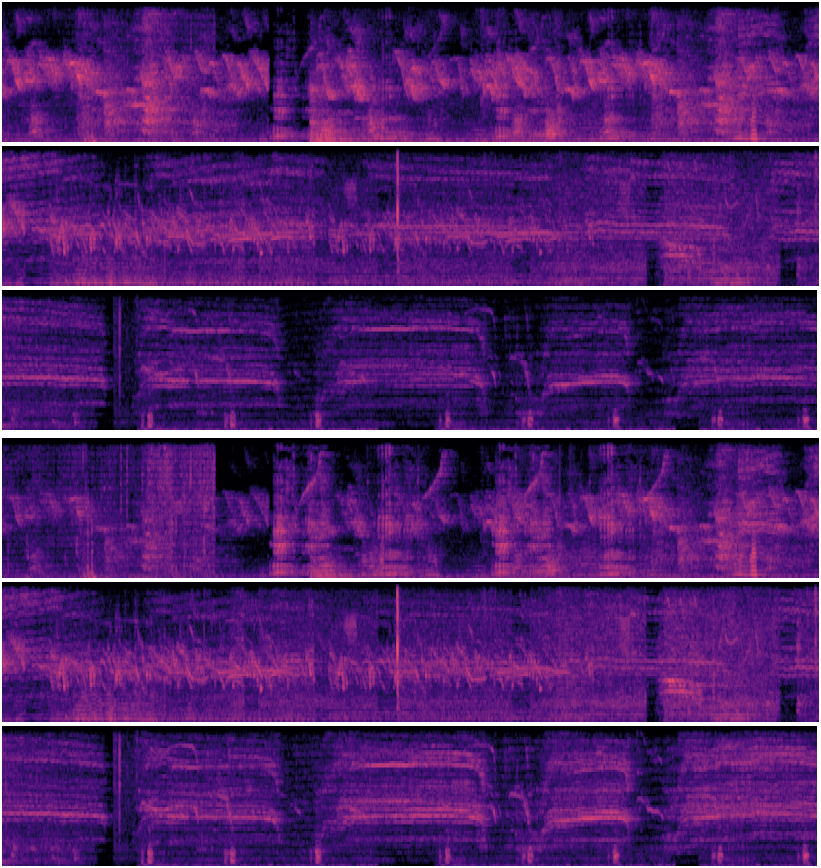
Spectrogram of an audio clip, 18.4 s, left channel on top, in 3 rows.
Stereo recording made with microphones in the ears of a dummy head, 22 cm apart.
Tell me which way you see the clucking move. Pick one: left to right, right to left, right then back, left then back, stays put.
left to right.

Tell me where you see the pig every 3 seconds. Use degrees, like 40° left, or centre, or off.
60° right, 40° right, centre, centre, 20° right, 40° right.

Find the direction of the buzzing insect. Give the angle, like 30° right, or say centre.
30° right.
